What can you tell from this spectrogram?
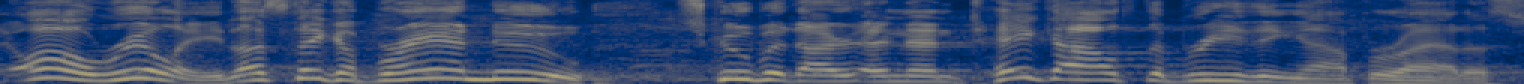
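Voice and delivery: high, loud sarcastic disbelief; mock incredulous. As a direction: exclaim it like the plan is absurd. Mocks the risky scuba wedding plan.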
